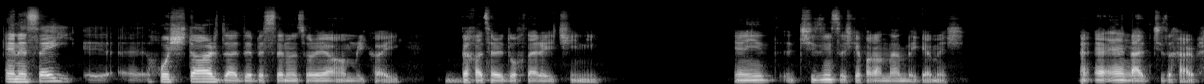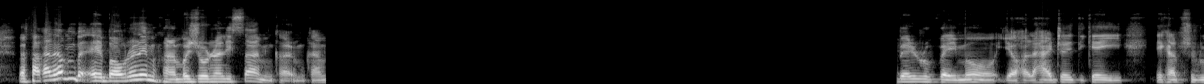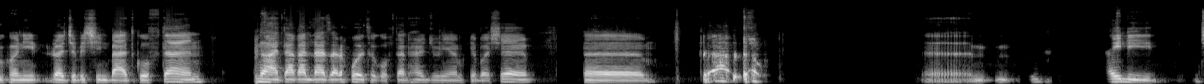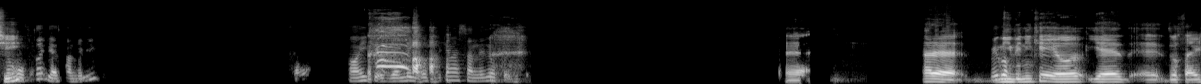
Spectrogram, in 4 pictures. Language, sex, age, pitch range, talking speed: Persian, male, 30-49, 100-155 Hz, 75 wpm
